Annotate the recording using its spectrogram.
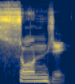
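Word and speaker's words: Songi: this Feud with and I'm always gonna get his name wrong pronunciation Wise It's Sanji Sanji yeah because I always do the Son part I don't know why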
